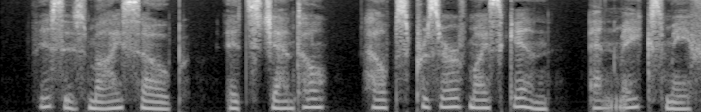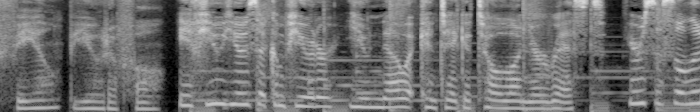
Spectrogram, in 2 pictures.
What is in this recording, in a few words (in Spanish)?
comercial inglés USA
